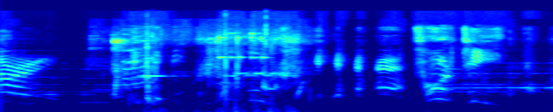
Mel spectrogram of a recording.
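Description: Cartoon characters' voices calling out over children's background music, played from a television's speaker and picked up across a small room.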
